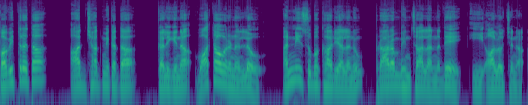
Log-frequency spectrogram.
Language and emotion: Telugu, neutral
